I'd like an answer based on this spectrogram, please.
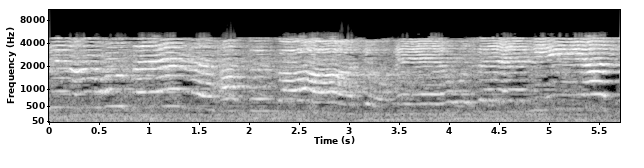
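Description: A high solo voice singing an Urdu naat in long, ornamented melodic lines over a steady low background hum.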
